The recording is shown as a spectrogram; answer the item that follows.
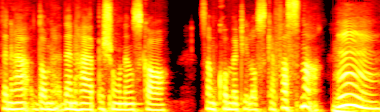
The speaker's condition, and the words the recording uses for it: No condition.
